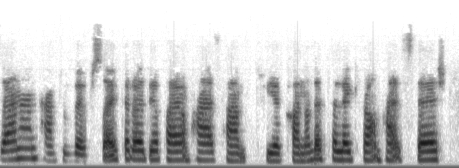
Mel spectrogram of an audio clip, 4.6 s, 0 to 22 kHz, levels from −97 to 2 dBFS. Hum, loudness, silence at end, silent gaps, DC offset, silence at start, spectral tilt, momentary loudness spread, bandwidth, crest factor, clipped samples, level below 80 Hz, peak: none; -20 LUFS; 0.15 s; none; 0.8%; 0 s; -6 dB/octave; 7 LU; 9 kHz; 16 dB; under 0.1%; -70 dBFS; -4 dBFS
